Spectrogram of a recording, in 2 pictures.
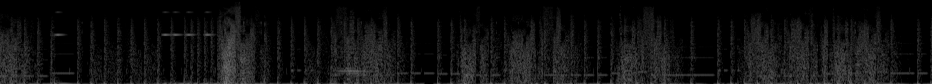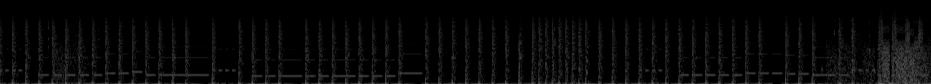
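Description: Rapid, continuous synthesized gunfire from the Capcom arcade shooter Vulgus chatters in a relentless rhythm, mixed with electronic tones and occasional blasts, with no voices.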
